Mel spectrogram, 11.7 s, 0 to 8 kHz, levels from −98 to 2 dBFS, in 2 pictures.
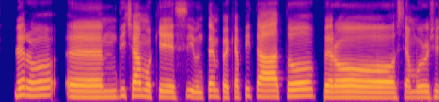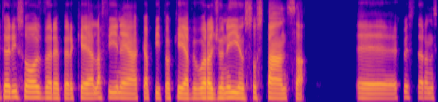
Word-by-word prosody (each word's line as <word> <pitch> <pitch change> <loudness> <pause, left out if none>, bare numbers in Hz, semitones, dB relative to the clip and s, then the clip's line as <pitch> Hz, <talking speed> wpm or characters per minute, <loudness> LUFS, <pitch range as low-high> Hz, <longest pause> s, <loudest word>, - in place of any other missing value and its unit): però, 210 +1 0
ehm, 170 0 +2
diciamo 195 -1 +1
che 170 -1 +1
sì 185 +5 -7
un 155 -3 -3
tempo 180 -1 -1
è - - +1
capitato 185 +3 +2
però 160 -2 +4
siamo 160 +2 -4
riusciti 165 +1 -4
a 165 - +4
risolvere 155 -3 -1
perché 140 +1 -2
alla 135 +2 -1
fine 145 -1 -3
ha 135 - -2
capito 140 0 -5
che 145 +1 -1
avevo 140 +1 -1
ragione 145 +1 +1
io 150 -1 +1
in 140 - -3
sostanza. 140 -1 -2 0.7
Ehm, 135 -1 -4
questa 155 -2 -12
era 145 - -6
155 Hz, 145 wpm, -21 LUFS, 145-175 Hz, 0.7 s, però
